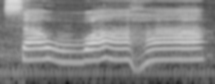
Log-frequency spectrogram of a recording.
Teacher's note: سین کی جو صفت ہے نا سفیر کی، یعنی اس میں سٹی ہوتی ہے، وہ واضح کریں گے، ٹھیک ہے۔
